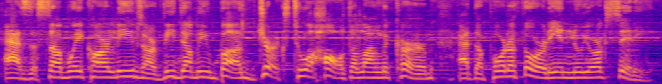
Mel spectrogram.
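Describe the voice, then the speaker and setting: A man reading screenplay stage directions in a husky voice, as scripted narration at a table read. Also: on the high side, moderate pace, a little mellow, faint music behind.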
